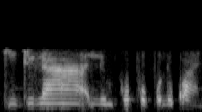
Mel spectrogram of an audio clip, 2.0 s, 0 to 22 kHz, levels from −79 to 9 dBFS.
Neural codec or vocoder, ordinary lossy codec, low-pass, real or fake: none; MP3, 32 kbps; 3.6 kHz; real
